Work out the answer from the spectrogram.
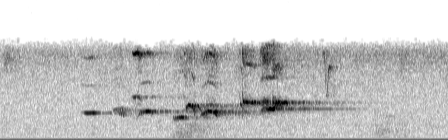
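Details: Common blackbird singing its evening song at sunset, recorded on a mobile phone: a short run of clear fluty whistled notes, followed by a thin high twittering flourish, all over a steady soft background hiss.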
